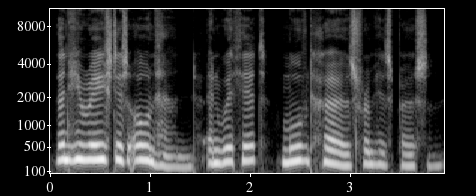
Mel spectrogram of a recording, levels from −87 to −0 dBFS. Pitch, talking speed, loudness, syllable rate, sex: 220 Hz, 215 wpm, -15 LUFS, 4.6 syllables/s, female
